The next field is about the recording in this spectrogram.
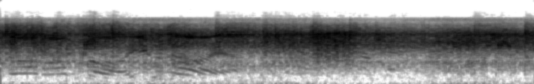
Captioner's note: clap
